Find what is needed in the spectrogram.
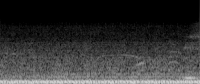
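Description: Race car engine idling, a steady low rumble.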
